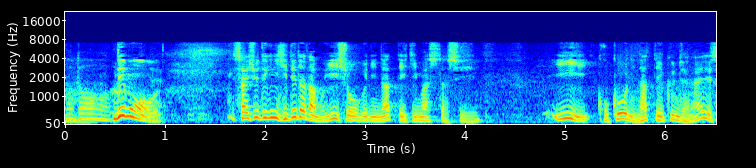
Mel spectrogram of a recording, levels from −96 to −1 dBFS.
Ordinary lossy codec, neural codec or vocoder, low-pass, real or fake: none; none; 7.2 kHz; real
